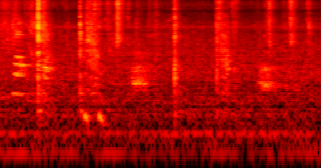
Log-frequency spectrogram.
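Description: Metal ladle stirring a stew in a large metal pan, clinking and scraping against it in a few scattered, irregular clicks.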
